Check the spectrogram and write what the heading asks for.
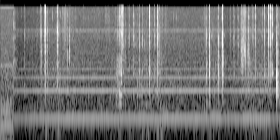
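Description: Faint, irregular clicks and taps of small screws being fitted by hand into a flat-screen TV's metal chassis, over a steady low hum.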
